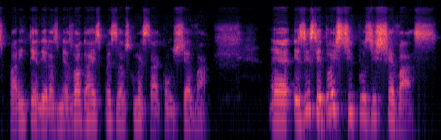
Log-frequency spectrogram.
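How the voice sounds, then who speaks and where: A man's voice: mid-range voice, creaky, a little mellow, breathy edge. A man teaching a recorded video lesson, explaining patiently and informally with repetition. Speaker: Hebrew teacher.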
